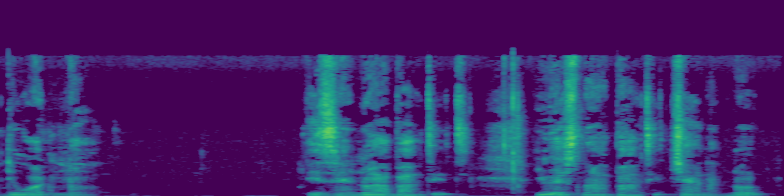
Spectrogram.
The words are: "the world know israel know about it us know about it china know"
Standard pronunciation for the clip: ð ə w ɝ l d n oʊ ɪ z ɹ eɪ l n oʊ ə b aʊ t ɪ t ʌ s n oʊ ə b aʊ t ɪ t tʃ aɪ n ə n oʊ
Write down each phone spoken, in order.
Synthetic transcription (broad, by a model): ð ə w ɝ d n oʊ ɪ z eɪ n oʊ ə b aʊ t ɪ t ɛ s n oʊ ə b aʊ t ɪ t tʃ aɪ n ə n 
